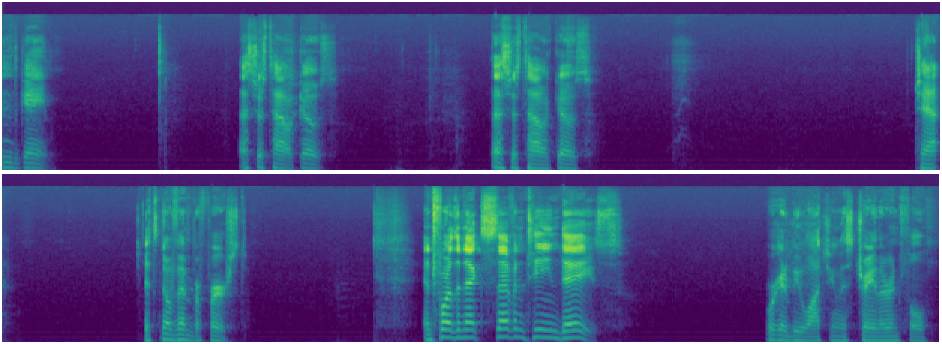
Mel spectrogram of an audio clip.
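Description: A man speaks close to a microphone in short bursts, with pauses between them.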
